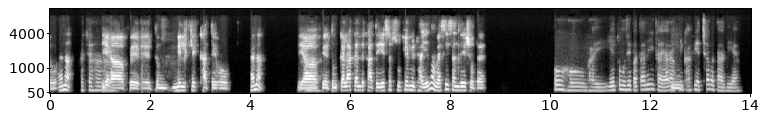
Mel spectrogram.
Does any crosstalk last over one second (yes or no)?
no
